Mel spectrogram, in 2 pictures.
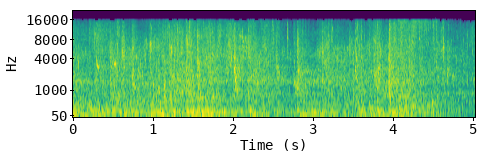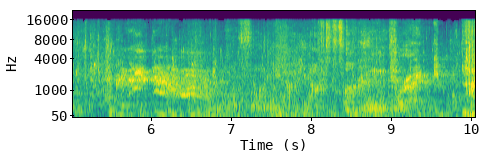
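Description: Footsteps thud on a metal walkway.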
